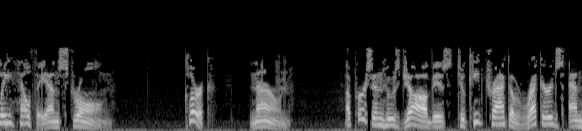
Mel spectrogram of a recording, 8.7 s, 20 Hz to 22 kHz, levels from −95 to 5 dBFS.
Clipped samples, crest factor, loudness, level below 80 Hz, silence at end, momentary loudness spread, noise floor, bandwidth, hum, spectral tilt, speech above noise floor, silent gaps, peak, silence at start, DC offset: under 0.1%; 20 dB; -24 LUFS; -58 dBFS; 0 s; 11 LU; -60 dBFS; 6 kHz; none; -4.5 dB/octave; 36 dB; none; -4 dBFS; 0 s; under 0.1%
